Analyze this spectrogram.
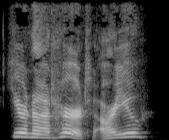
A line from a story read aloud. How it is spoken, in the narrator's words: Zita cried anxiously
